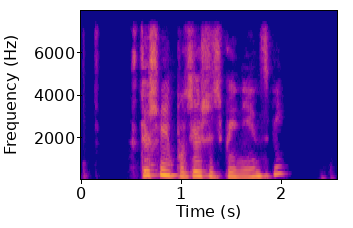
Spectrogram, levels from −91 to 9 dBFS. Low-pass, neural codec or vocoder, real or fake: 7.2 kHz; codec, 16 kHz, 2 kbps, FreqCodec, larger model; fake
